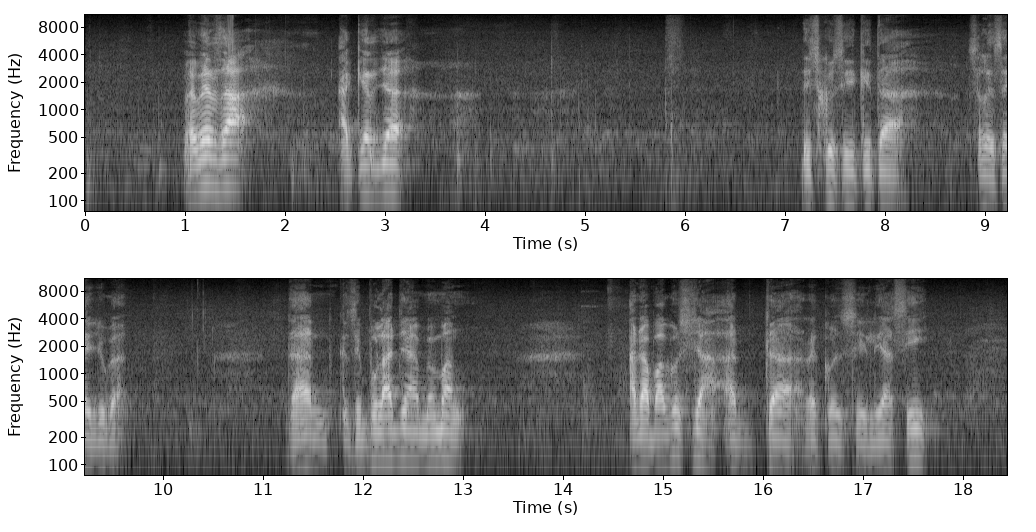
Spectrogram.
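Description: An elderly man speaks forcefully into a microphone, in bursts with pauses.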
